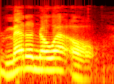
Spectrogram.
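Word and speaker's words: Metanoeo (μετανοέω): First of all, there is a Greek transitive verb, metanoeo. Looks like that in the Greek, M-E-T-A-N-O-E, long O. Metanoeo.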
